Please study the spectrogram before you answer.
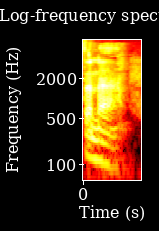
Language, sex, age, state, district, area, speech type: Malayalam, male, 45-60, Kerala, Malappuram, rural, spontaneous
